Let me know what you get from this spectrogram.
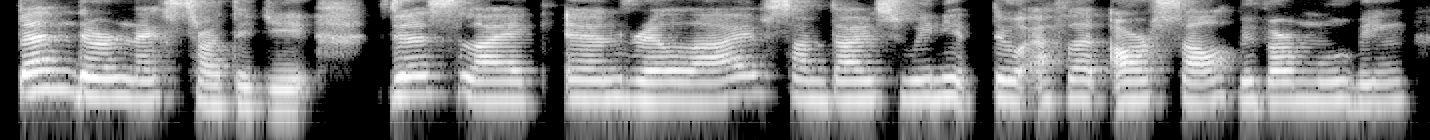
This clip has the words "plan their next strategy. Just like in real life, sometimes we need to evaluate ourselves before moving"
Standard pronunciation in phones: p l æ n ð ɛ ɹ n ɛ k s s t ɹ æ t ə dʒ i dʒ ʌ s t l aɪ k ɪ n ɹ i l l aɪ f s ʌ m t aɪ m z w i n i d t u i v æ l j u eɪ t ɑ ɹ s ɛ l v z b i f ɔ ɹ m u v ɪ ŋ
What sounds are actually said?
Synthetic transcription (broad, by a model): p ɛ n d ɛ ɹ n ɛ k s s t ɹ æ t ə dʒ i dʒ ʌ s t l aɪ k ɪ n ɹ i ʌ l aɪ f s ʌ m t aɪ m s w i n i d t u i f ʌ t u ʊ ɑ ɹ s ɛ l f b i f ɔ ɹ m u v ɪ ŋ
